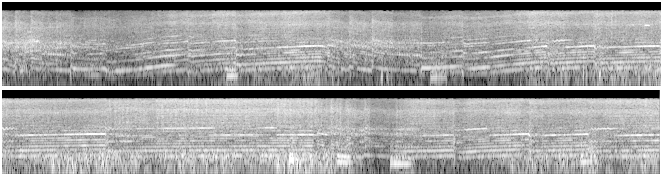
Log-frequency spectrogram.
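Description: A racing car engine roars, climbing in pitch and dropping sharply at each gear change.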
